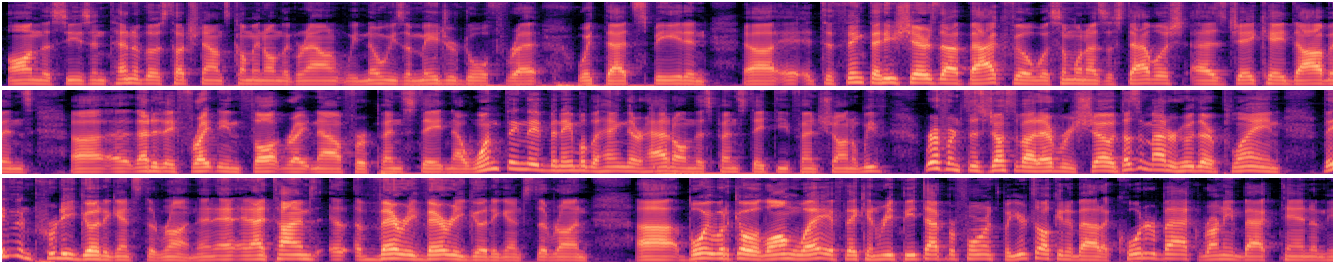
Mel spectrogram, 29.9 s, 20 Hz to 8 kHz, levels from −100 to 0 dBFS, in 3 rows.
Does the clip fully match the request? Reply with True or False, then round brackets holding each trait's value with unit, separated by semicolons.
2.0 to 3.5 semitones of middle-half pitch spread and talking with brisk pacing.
False (4.2 semitones; 240 wpm)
